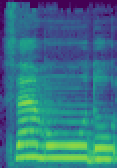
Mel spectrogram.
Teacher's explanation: സ ലൈറ്റ് ആക്കിയിട്ട് ഉച്ചരിക്കുക. സ ഉച്ചരിക്കുമ്പോഴും കുറച്ച് എയർ പുറത്തോട്ട് പോണ സൗണ്ടിൽ വേണം ഉച്ചരിക്കാൻ, സീനായി പോവരുത്.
